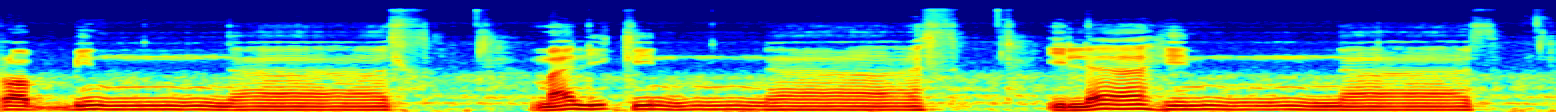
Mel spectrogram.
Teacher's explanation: dibaca dengan dengung secara dua harkat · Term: wajibul ghunnah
